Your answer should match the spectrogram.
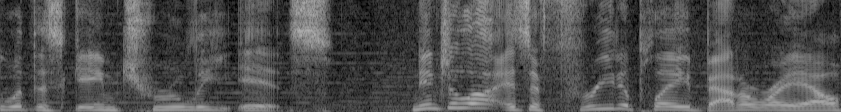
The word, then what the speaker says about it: Ninjala: On the surface, Ninjala, as it's pronounced, not Ninjala, may look like a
